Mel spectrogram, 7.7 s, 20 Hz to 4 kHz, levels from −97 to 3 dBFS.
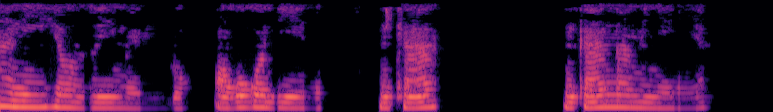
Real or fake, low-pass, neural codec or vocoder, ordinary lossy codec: real; 3.6 kHz; none; MP3, 32 kbps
